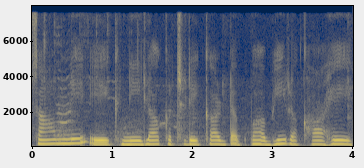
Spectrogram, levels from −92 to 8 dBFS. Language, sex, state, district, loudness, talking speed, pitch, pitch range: Hindi, female, Madhya Pradesh, Bhopal, -14 LUFS, 135 wpm, 215 Hz, 205-220 Hz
